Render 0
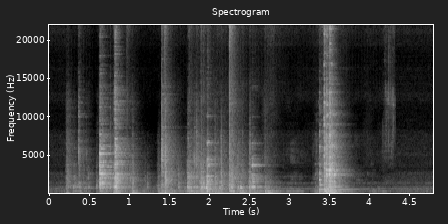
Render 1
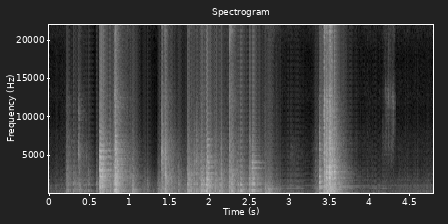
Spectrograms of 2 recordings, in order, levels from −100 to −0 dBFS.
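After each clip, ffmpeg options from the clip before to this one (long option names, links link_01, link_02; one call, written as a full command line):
ffmpeg -i in.wav -af "aeval=exprs='val(0)*sgn(sin(2*PI*400*n/s))':channel_layout=same" out.wav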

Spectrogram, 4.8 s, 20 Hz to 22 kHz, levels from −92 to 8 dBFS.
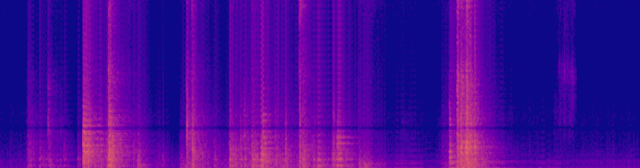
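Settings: ffmpeg -i in.wav -af "bandreject=frequency=5300:width=7.4,volume=-8dB" out.wav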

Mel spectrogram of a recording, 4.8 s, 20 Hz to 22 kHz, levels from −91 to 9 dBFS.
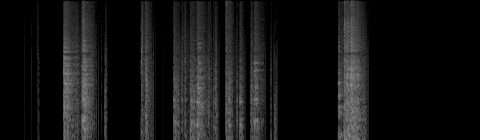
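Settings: ffmpeg -i in.wav -af "aeval=exprs='val(0)*gte(abs(val(0)),0.00841)':channel_layout=same,volume=-2dB" out.wav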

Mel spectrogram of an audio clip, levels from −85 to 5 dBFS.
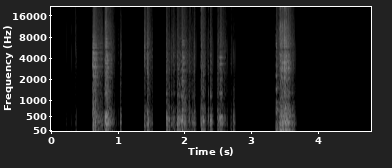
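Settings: ffmpeg -i in.wav -af "equalizer=frequency=125:width_type=o:width=1:gain=-10,equalizer=frequency=250:width_type=o:width=1:gain=5,equalizer=frequency=1000:width_type=o:width=1:gain=-12,equalizer=frequency=2000:width_type=o:width=1:gain=-9,volume=3dB" out.wav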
